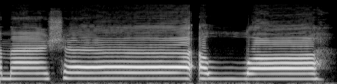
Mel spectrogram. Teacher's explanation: تو اس کا حکم ہے تفخیم، مطلب ہم اسے بھاری آواز میں منہ پھلا کے پڑھیں گے کیونکہ اس سے پہلے والے حرف پہ مطلب حمزہ پہ زبر ہے، جو کہ ایک عام قاعدہ ہے کہ لفظ الجلالہ سے پہلے جو حرف ہے اس پہ زبر ہو یا پیش ہو یا لفظ الجلالہ سے آیت شروع ہوتی ہے تو ہم اسے تفخیم سے پڑھیں گے.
